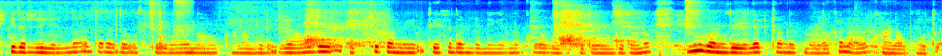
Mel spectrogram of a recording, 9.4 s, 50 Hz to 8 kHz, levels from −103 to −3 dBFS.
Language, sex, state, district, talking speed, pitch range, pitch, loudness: Kannada, female, Karnataka, Shimoga, 85 wpm, 175-205 Hz, 190 Hz, -19 LUFS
